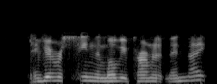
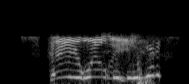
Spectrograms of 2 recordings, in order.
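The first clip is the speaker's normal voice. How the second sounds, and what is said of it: Imitates an alien TV character's voice. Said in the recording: “my very elf impression ... That sounds fantastic”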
